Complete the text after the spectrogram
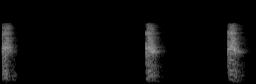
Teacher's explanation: correspondent en français à une consonne vélaire sourde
